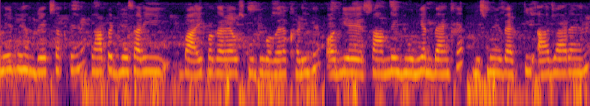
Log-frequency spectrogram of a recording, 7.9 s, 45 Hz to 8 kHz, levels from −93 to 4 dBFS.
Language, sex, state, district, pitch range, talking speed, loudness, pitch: Hindi, female, Jharkhand, Sahebganj, 220-240 Hz, 215 wpm, -21 LUFS, 230 Hz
